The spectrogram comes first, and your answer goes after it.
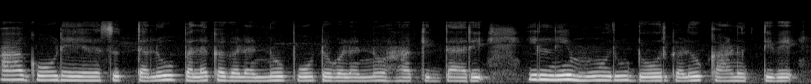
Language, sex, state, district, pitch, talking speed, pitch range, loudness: Kannada, female, Karnataka, Bangalore, 180 Hz, 90 wpm, 170-195 Hz, -17 LUFS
